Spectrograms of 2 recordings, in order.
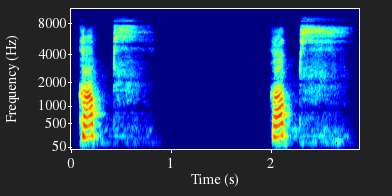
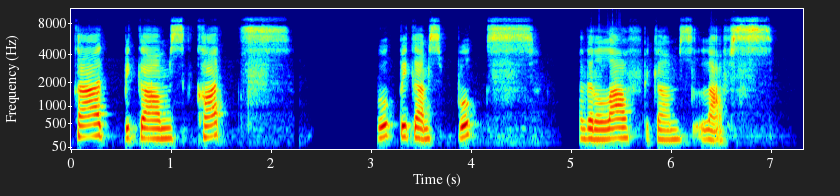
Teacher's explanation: you pronounce it as a soft hissing like s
